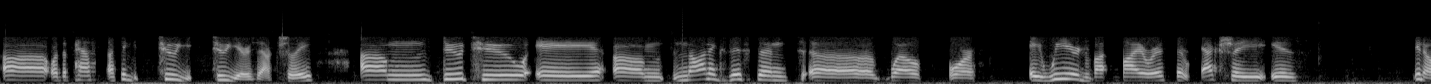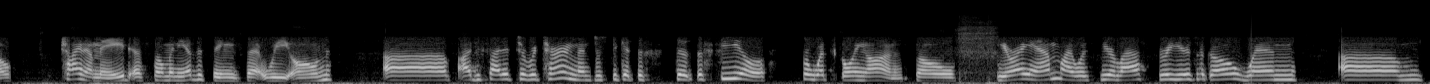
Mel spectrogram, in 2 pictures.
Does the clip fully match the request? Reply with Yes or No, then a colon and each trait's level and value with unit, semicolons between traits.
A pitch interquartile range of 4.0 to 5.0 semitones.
Yes: average, 4.4 semitones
